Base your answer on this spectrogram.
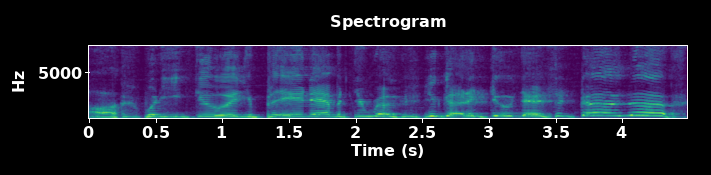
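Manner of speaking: play-acted very high screaming. Retelling how teammates reacted during a match: imitating teammates screaming. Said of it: "they would be screaming at me".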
